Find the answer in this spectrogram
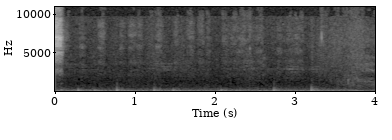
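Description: Marker pen writing a word on a whiteboard: faint strokes with small irregular taps.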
